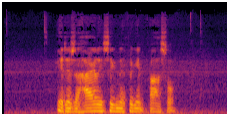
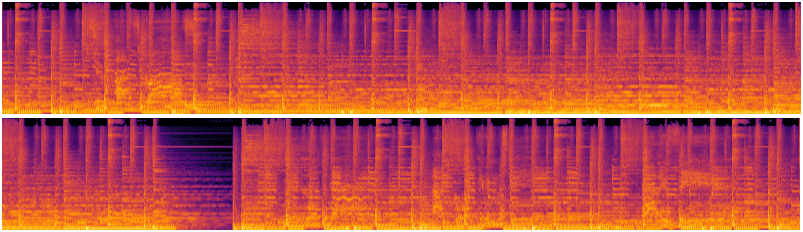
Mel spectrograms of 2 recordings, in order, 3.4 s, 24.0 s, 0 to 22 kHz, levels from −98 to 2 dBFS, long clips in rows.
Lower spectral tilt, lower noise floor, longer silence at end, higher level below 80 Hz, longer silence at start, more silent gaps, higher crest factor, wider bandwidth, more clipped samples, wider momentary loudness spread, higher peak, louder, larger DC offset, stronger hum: about the same, -6 dB/octave vs -5.5 dB/octave; first, -48 dBFS vs -39 dBFS; first, 0.45 s vs 0 s; second, -44 dBFS vs -16 dBFS; first, 0.8 s vs 0 s; neither; first, 18 dB vs 12 dB; second, 15 kHz vs over 20 kHz; neither; first, 9 LU vs 4 LU; second, -4 dBFS vs 0 dBFS; second, -20 LUFS vs -14 LUFS; neither; neither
